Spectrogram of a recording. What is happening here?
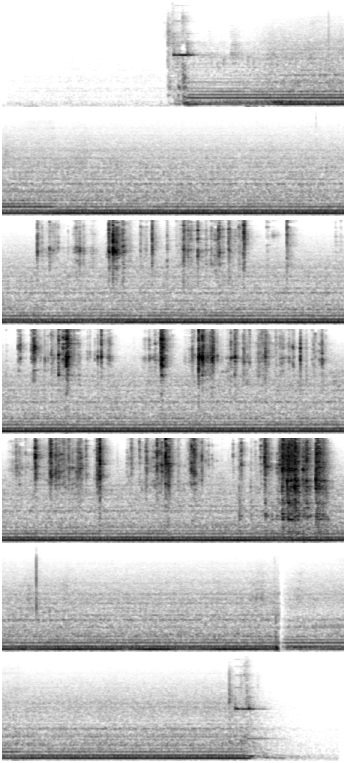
I turned on the microwave, then started shuffling the cutlery and after putting it down I turned the microwave off.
